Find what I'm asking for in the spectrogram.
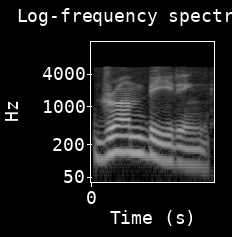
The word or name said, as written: drumbeating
